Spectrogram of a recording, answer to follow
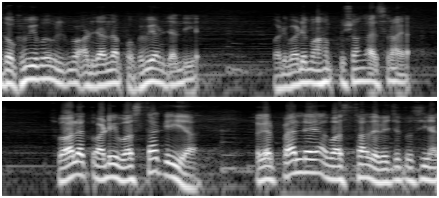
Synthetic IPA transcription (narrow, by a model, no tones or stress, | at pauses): d̪ʊkʰbiːə̰ʈd͡ʒãːnd̪aːpʊkʰbiːəʈd͡ʒã̰ːnd̪ḭːɛ̰ːt̪əɽiːbəɖiːməɦãːpʊʃãːd̪a̰ɪ̰səɾa̰ːja̰ː | sʊʋaːlɛːt̪ʊaːɖiːʋəst̪ʰaːkiiːa̰ːəɡəɾpɛːlẽːəʋəst̪ʰaːd̪eːʋɪt͡ʃt̪ʊsḭ̃ː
